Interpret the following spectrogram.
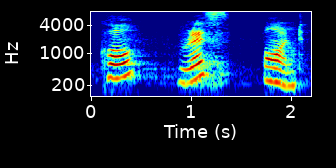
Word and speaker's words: correspond: Correspond, so stress is on third syllable. Pond.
